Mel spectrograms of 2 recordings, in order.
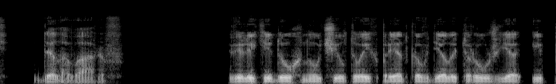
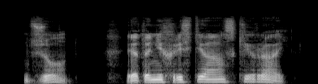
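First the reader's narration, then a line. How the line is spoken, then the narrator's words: Exclaiming woman. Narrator (Russian): воскликнула мисс Темпл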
